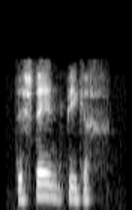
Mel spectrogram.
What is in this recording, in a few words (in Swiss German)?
"steinbicker", alsace; peche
